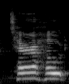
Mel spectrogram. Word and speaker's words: Terre Haute: Terre Haute in Terre Haute, Indiana, on June 11, 2001.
